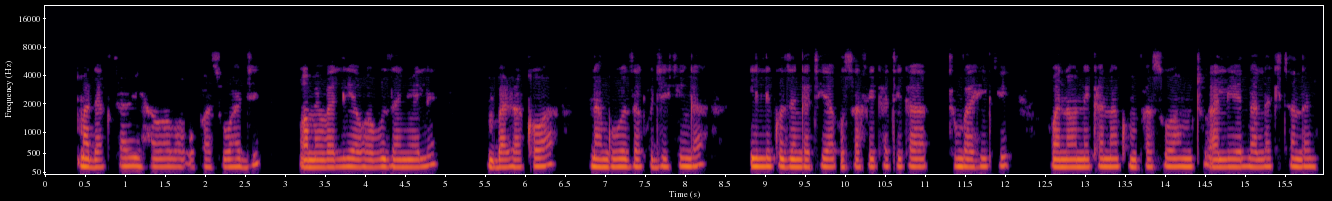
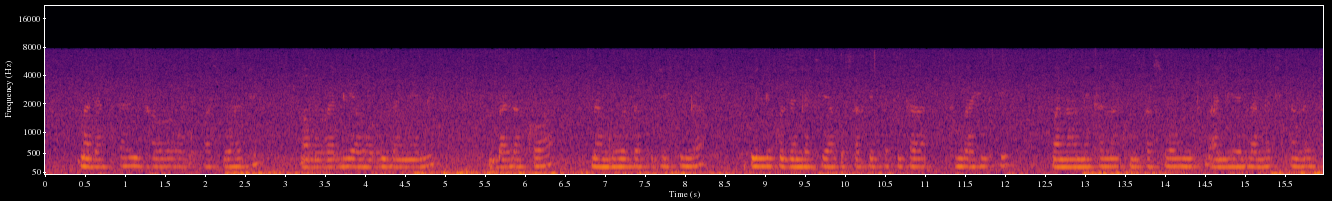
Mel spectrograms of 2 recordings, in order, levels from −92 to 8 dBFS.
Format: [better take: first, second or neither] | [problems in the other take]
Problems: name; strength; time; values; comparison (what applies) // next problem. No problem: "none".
first | background sound (Rain); 3 dB below the speech // room echo; dies away in 0.3 s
